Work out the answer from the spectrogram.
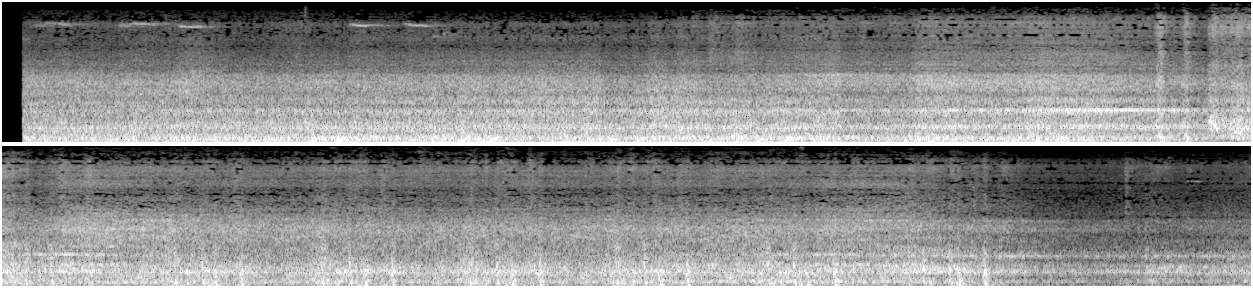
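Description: Trains running on the rails: wheel and rail noise from a freight train's wagons, then a Koleje Dolnośląskie electric multiple unit passing close by, with a brief high squeal about ten seconds in. The noise eases near the end as the train pulls away.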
